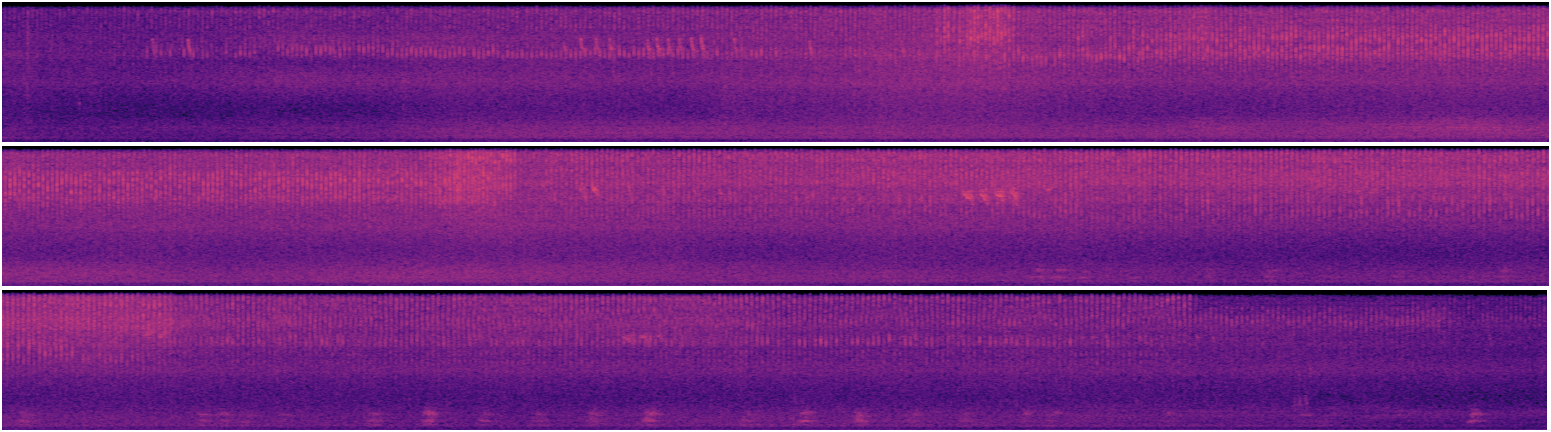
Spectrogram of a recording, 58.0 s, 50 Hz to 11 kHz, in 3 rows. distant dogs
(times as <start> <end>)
32.1 33.1, 38.0 39.2, 41.0 42.3, 43.1 52.1, 57.0 57.3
